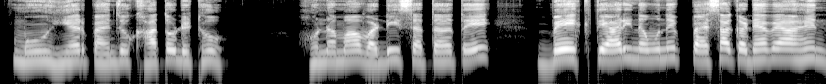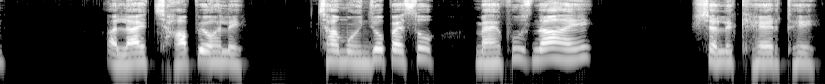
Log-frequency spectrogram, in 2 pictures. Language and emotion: Sindhi, fearful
